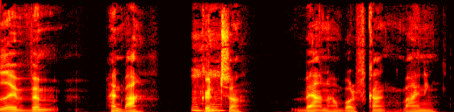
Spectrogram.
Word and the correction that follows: Weinig: Ja, altså man staver det med G, men man udtaler det som ich, Weinig.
